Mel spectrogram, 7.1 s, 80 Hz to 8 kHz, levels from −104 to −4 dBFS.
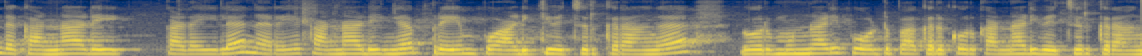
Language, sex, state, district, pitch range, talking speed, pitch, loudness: Tamil, female, Tamil Nadu, Namakkal, 215-225 Hz, 125 wpm, 220 Hz, -13 LUFS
